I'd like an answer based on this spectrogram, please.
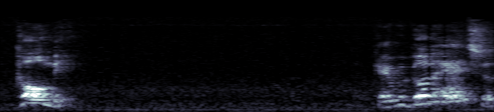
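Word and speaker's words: κώμη: And I could say, kome. Okay, we're going to answer that. Kome. Look at the stress. That acute is on the omega. That's the syllable that you'll stress, wherever the accent mark is.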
